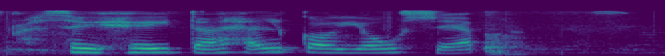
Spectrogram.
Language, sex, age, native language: Icelandic, male, 7, Icelandic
